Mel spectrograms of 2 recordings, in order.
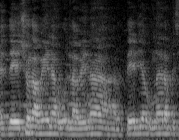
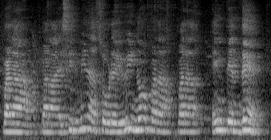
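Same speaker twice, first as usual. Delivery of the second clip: rising fervent preacher's call, louder at the end; building sermon climax, pressing and louder; preaching; 3 semitones higher, 4 dB louder than usual. Acted. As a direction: proclaim it to the congregation. Closing exhortation to the congregation.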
